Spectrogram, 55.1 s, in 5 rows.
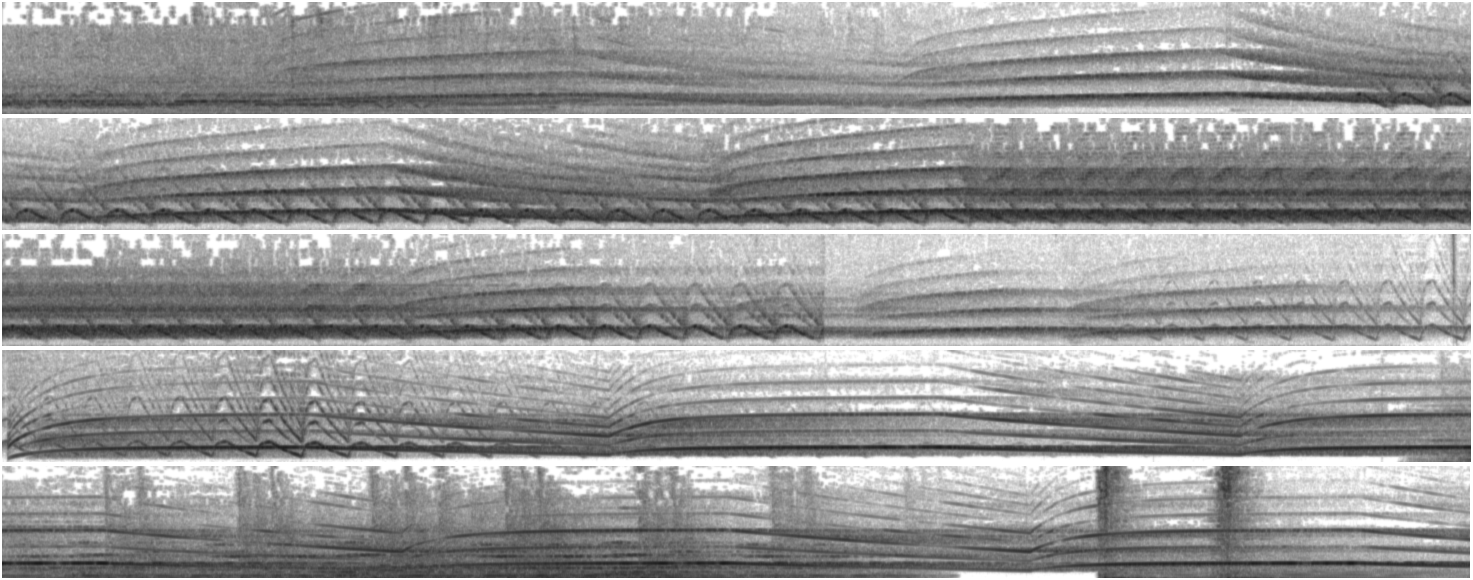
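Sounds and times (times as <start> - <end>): low rumble: 0.0 - 7.0, 43.6 - 51.2, 52.3 - 55.0
yelping siren warble: 0.0 - 7.2, 32.9 - 37.7, 43.6 - 51.5
wailing sirens: 0.0 - 55.0.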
